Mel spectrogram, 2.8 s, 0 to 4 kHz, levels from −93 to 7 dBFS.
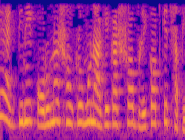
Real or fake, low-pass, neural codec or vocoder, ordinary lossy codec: real; 3.6 kHz; none; none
